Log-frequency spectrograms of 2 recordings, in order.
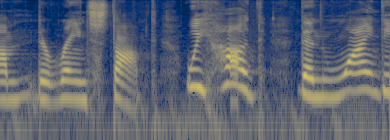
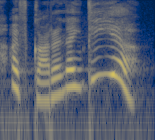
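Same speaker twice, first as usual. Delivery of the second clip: squeak; 7 semitones higher than usual. A narrator's reading. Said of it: "he squeaked in my ear".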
